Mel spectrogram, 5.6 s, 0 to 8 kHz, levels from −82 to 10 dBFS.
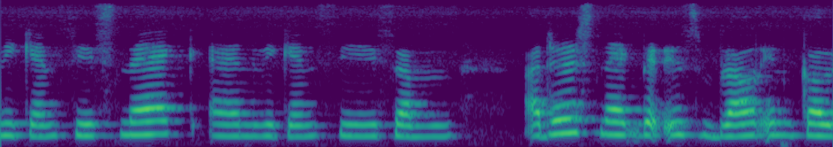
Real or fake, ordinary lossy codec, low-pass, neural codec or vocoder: real; none; 7.2 kHz; none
